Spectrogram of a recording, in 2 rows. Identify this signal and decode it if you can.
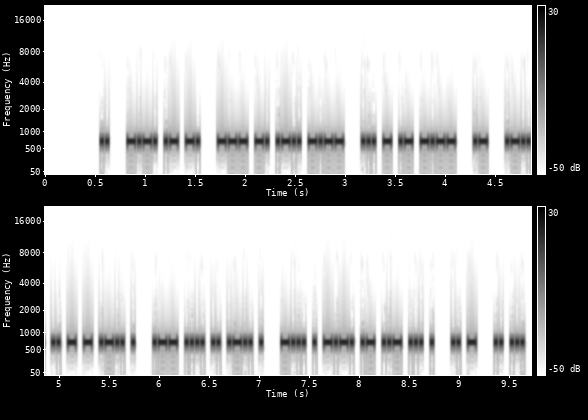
Morse code, heard as a keyed tone, about 44 wpm, 700 Hz. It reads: I CAN ONLY STAY A LITTLE WHILE BECAUSE IT IS
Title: Sentences from Top 1000 Words - Review Part 3 - 45wpm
